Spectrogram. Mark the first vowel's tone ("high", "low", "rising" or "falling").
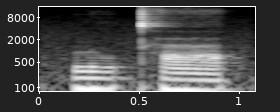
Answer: low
